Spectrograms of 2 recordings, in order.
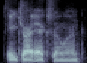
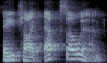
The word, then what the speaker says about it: Hixon: It's Hixon. Okay, so no S, Hixon.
